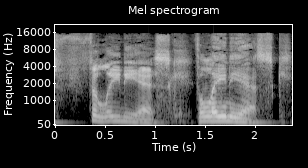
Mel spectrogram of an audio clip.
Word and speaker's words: Fellini-esque: Not Fanilski. Is that how you say that? – No, you've written Fanilski. It's Fellini-esque. Yes.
